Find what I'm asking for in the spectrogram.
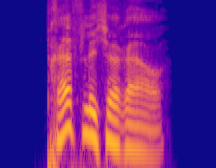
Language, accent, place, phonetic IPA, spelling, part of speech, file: German, Germany, Berlin, [ˈtʁɛflɪçəʁɐ], trefflicherer, adjective, De-trefflicherer.ogg
- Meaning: inflection of trefflich: 1. strong/mixed nominative masculine singular comparative degree 2. strong genitive/dative feminine singular comparative degree 3. strong genitive plural comparative degree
